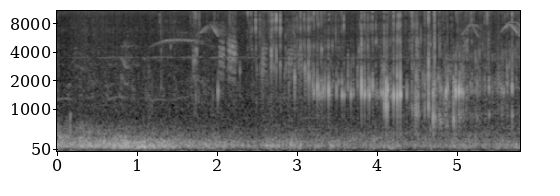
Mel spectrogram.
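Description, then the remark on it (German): Coffee is poured into another container in the Pantanal, a steady, continuous splashing stream of liquid lasting several seconds, while a few high bird chirps sound faintly in the background. “Ich fühle mal kurz den Kaffee um.”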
